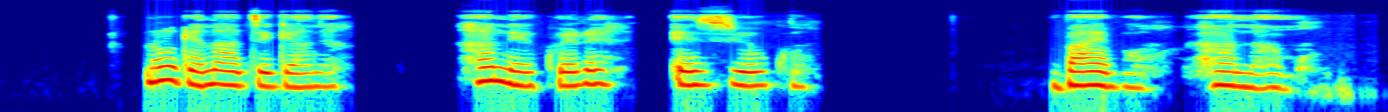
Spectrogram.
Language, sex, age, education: Igbo, female, 30-45, tertiary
